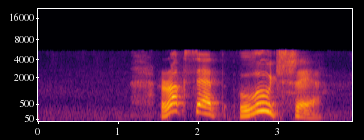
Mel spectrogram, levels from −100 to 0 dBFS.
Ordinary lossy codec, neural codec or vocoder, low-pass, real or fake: none; none; 5.4 kHz; real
